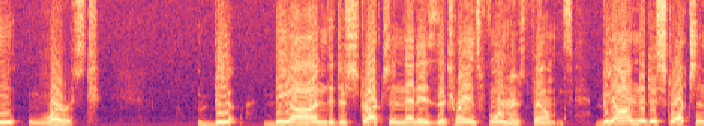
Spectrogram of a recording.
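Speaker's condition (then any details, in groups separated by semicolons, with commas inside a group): Cerebral palsy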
